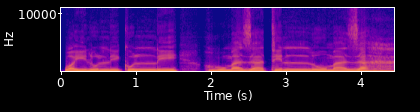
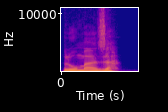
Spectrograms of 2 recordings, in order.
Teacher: Namun kalau kita berhenti ya menjadi ha ya. Maka dalam membaca H-nya harus dialirkan ya dengan desisan.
